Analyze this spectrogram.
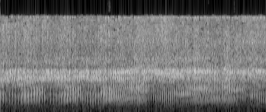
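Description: A two-stroke trials motorcycle engine runs continuously with a loud, raspy buzz, its pitch wavering up and down as the throttle is worked.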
